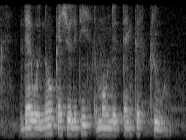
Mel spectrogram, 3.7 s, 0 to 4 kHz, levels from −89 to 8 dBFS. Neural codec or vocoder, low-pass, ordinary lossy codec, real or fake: none; 3.6 kHz; none; real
